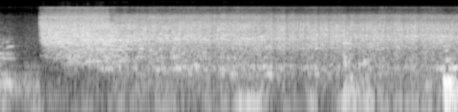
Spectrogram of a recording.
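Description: Onion frying with masala in a pan, opening on a sudden loud sizzle that settles into a steady close hiss with faint stirring and no voices.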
